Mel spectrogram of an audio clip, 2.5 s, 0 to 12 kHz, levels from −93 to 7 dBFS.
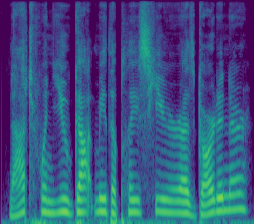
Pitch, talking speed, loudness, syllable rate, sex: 180 Hz, 235 wpm, -20 LUFS, 5.9 syllables/s, male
